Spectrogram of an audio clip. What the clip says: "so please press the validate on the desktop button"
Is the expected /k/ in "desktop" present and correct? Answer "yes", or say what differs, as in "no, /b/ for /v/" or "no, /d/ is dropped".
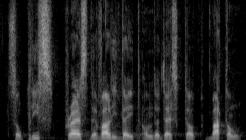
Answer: yes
